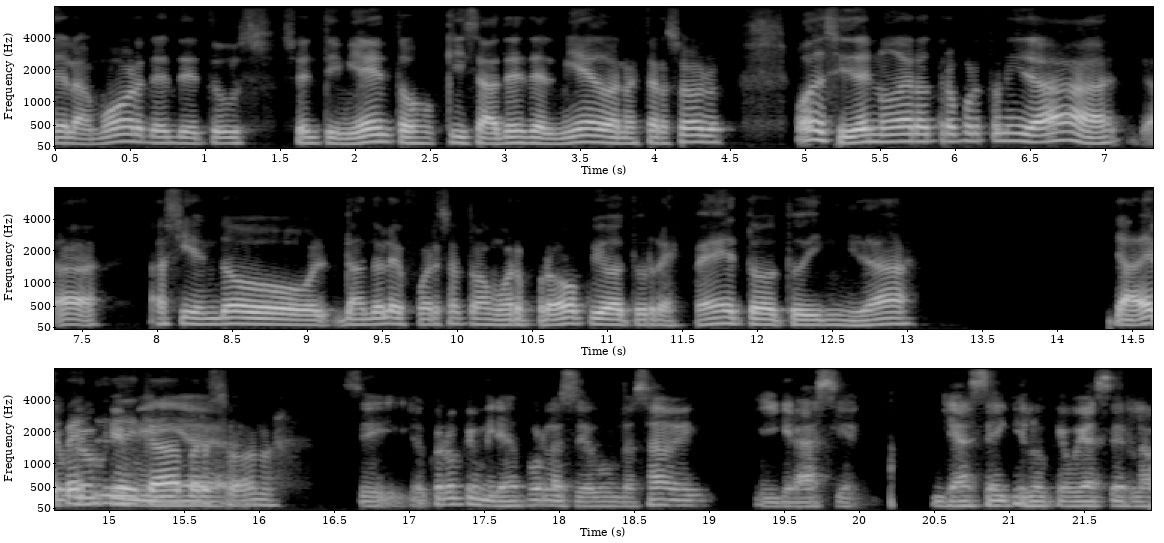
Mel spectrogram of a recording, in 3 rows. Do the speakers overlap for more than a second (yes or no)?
yes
